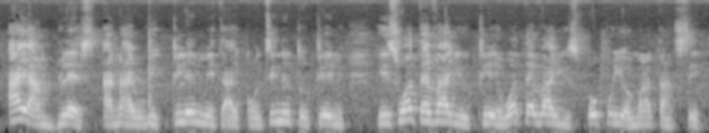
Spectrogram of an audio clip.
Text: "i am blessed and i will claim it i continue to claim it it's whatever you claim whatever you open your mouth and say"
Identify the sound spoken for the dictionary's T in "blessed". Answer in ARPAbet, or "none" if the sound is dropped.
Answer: T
